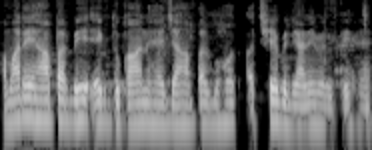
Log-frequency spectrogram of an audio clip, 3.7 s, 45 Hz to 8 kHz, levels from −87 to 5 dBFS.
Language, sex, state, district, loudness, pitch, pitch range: Hindi, male, Uttar Pradesh, Jyotiba Phule Nagar, -22 LUFS, 115 Hz, 110-125 Hz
